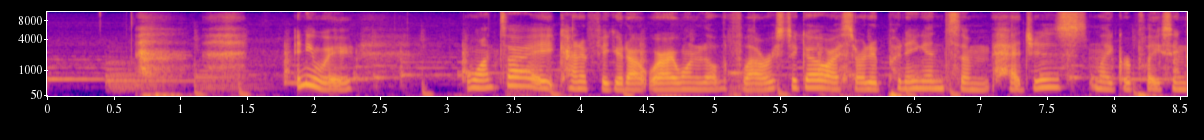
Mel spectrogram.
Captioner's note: laughing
